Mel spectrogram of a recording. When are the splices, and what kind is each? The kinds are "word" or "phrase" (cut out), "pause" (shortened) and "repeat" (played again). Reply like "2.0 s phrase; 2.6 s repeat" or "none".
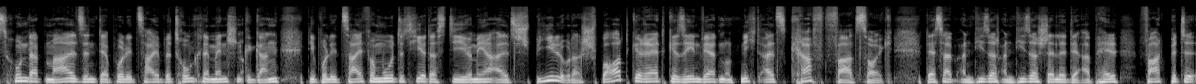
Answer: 2.4 s phrase; 4.7 s word; 10.0 s repeat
